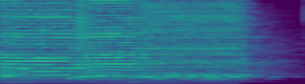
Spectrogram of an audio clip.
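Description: Sampled hurdy-gurdy (Sonokinetic Hurdy Gurdy library) playing a steady drone with melody notes moving above it, dying away near the end as the keys are released.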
